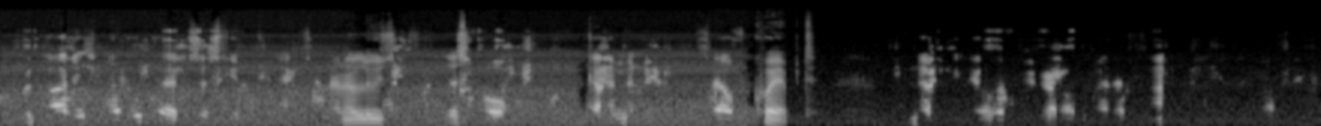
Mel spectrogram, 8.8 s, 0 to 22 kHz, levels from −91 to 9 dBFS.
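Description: From 0.0 to 5.05 s the other side's voice leaks through, a second voice faintly audible some 20 dB under the talker, likely loudspeaker echo the canceller left behind. Unlike the suppression, this adds a sound rather than taking the talker away. Across nearly the same span, 0.11 to 4.91 s, speech is suppressed in double talk: the talker's voice dips by up to around 15 dB for about four seconds, likely because the canceller turned everything down while both sides spoke. From 5.93 to 8.7 s the suppression deepens, with the voice falling by as much as around 40 dB over roughly three seconds, while between 6.2 and 7.18 s the leaked voice rises to nearly the talker's level.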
